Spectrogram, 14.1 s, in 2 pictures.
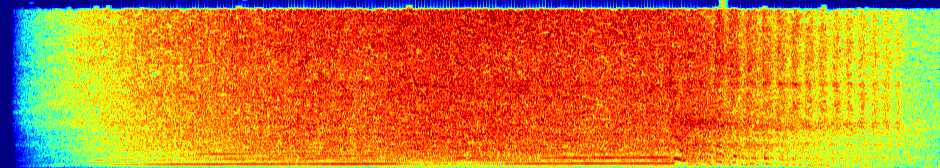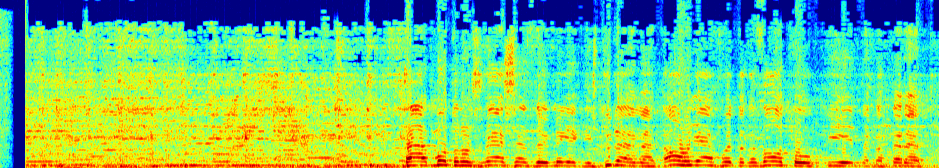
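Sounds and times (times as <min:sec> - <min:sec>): car engine accelerating hard: 0:00.1 - 0:07.2
loud rushing noise: 0:00.2 - 0:07.2.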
